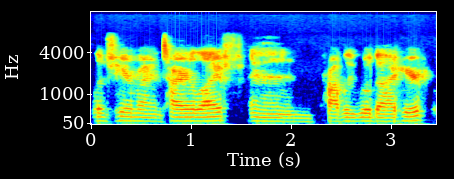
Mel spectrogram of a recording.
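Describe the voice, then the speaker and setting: A man's voice: mid-range voice, little pitch movement, measured pace. A man from Missouri, a podcast panel guest, chatting in an easygoing way over dull online call audio. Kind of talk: casual chat.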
